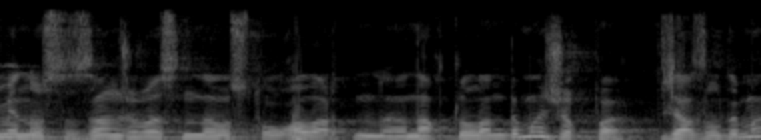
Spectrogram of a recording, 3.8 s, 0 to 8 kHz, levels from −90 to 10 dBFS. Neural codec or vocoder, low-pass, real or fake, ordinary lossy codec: none; 7.2 kHz; real; none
